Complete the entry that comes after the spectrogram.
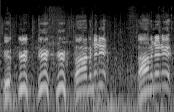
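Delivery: high squeaky self-mockery; mock himself in a silly high voice; self-mocking squeak. Player mocking his own blunder in a squeaky high voice.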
